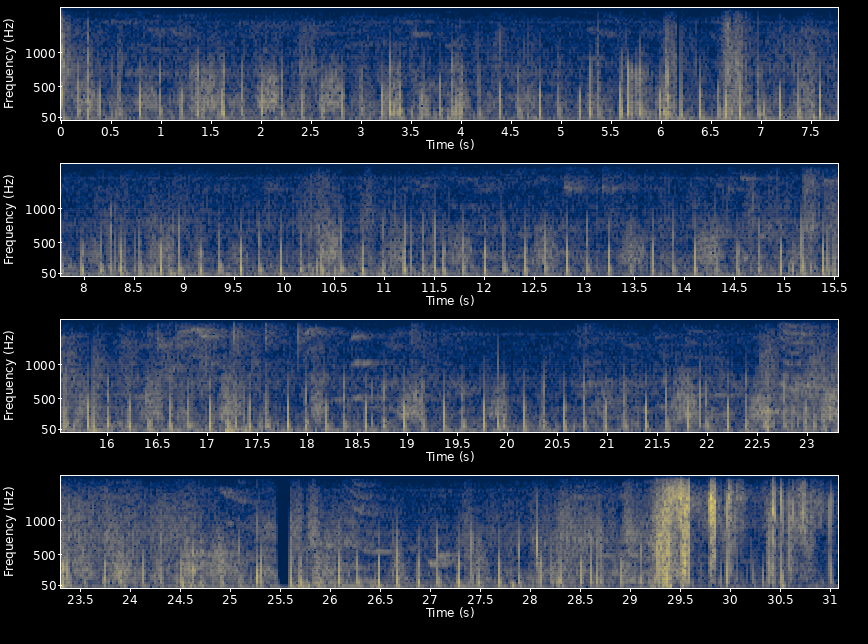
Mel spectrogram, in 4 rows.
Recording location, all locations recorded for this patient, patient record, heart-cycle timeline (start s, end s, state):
mitral valve (MV)
aortic valve (AV)+mitral valve (MV)
#Age: Infant
#Sex: Female
#Height: nan
#Weight: nan
#Pregnancy status: False
#Murmur: Absent
#Murmur locations: nan
#Most audible location: nan
#Systolic murmur timing: nan
#Systolic murmur shape: nan
#Systolic murmur grading: nan
#Systolic murmur pitch: nan
#Systolic murmur quality: nan
#Diastolic murmur timing: nan
#Diastolic murmur shape: nan
#Diastolic murmur grading: nan
#Diastolic murmur pitch: nan
#Diastolic murmur quality: nan
#Outcome: Abnormal
#Campaign: 2014 screening campaign
0.00	7.65	unannotated
7.65	7.75	diastole
7.75	7.82	S1
7.82	7.96	systole
7.96	8.03	S2
8.03	8.15	diastole
8.15	8.23	S1
8.23	8.36	systole
8.36	8.44	S2
8.44	8.55	diastole
8.55	8.62	S1
8.62	8.76	systole
8.76	8.82	S2
8.82	8.95	diastole
8.95	9.02	S1
9.02	9.15	systole
9.15	9.22	S2
9.22	9.34	diastole
9.34	9.42	S1
9.42	9.54	systole
9.54	9.62	S2
9.62	9.74	diastole
9.74	9.80	S1
9.80	9.94	systole
9.94	10.02	S2
10.02	10.15	diastole
10.15	31.09	unannotated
